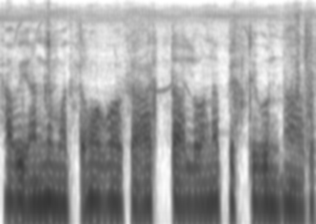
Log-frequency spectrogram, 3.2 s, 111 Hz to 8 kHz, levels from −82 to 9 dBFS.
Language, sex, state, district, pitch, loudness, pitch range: Telugu, male, Andhra Pradesh, Sri Satya Sai, 80 Hz, -18 LUFS, 80-85 Hz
